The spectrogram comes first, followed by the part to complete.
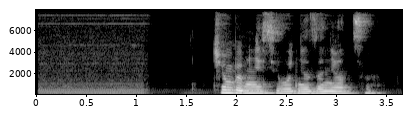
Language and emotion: Russian, neutral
